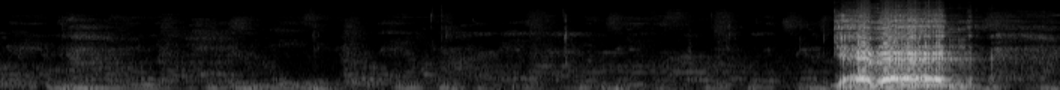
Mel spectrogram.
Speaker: hello today I will be burping names yeah let's go with the first one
